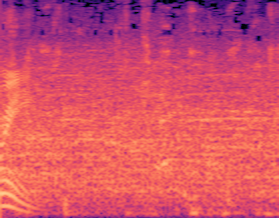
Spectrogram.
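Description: Basketball arena crowd noise with a basketball being dribbled on the hardwood court during a drive to the basket.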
